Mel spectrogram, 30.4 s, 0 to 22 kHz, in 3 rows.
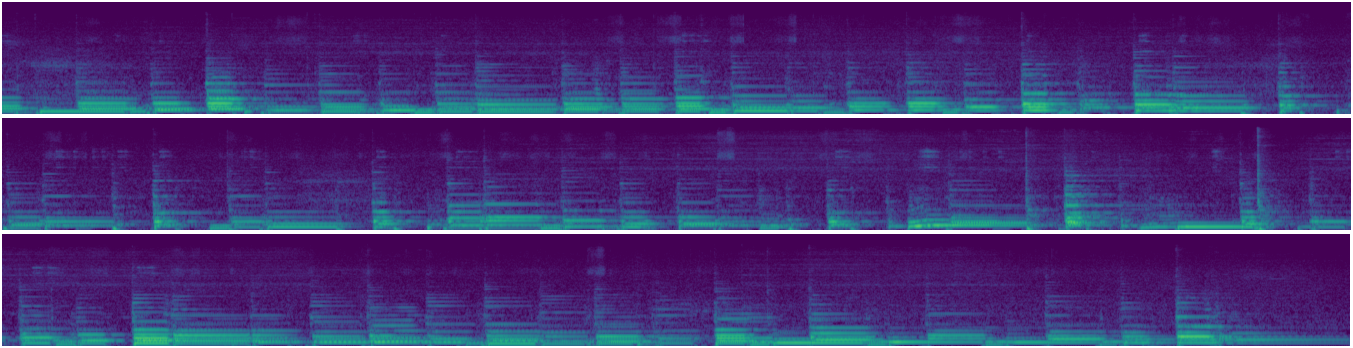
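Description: Gibson archtop hollow-body electric guitar playing a 12-bar blues variation in jazz chords, plucked chord by chord with moving inner lines. It ends on a held chord that rings out and fades.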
